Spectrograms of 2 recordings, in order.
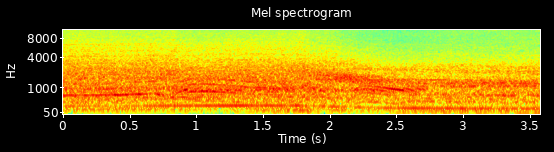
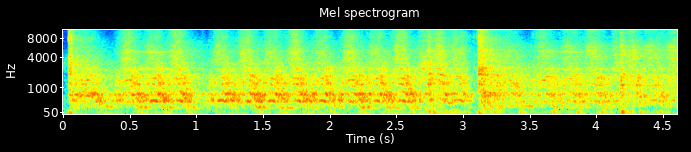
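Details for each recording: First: Turbocharged Mazda MX-5 on dyno rollers, boost cut from 15 psi to 13 psi after a misfire at 15 psi; spark plugs suspected: engine pulls and eases off with cleaner, steadier note and fewer stumbles; smoother running at reduced boost. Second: Turbocharged Mazda MX-5 on a dyno, barely run for 3.5 months: even slowish cranking about five pulses a second for several seconds without catching, battery too weak so it needs a jump start; slow cranking from weak battery.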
